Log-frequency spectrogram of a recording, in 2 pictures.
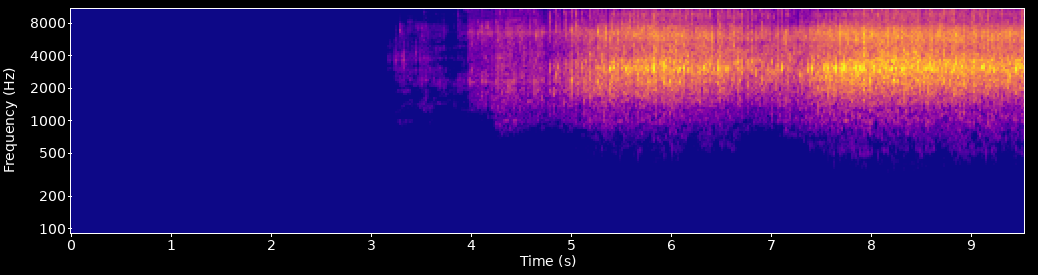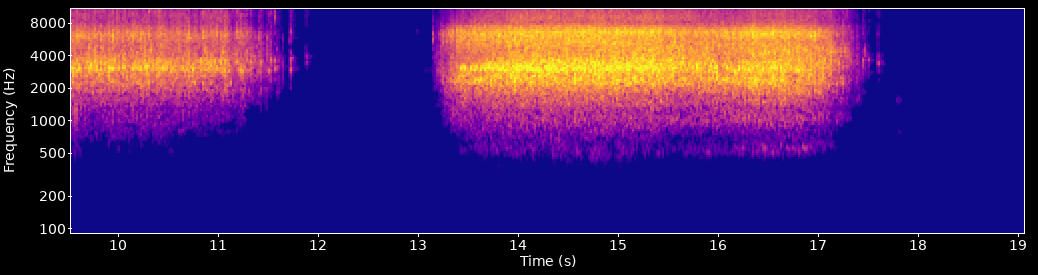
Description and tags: Rolling pebbles enhanced 6
These sounds are produced by the instrument called rainstick. It has little pebbles inside that produce some interesting slide noises when held upside down or inclined.
I hope they can help you in one of your projects.
device, handheld, instrument, LG, rainstick, smartphone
